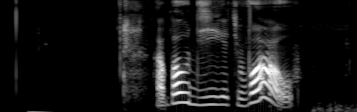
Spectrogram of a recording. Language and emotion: Russian, positive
